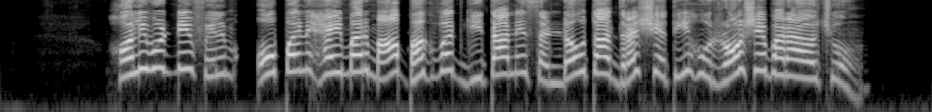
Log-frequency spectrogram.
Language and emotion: Gujarati, angry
